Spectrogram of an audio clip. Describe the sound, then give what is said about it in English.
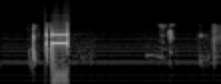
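A telephone keypad tone sounds once, short and clear, dialed to unmute on a public-comment call line, with a few faint clicks around it. “if you can please dial star six to unmute.”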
